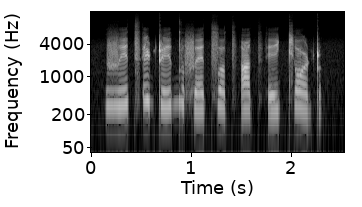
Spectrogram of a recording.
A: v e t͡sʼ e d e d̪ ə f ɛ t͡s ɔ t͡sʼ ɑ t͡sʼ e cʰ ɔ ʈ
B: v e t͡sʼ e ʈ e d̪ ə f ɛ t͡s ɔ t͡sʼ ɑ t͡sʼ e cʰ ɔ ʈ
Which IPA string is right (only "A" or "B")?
B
